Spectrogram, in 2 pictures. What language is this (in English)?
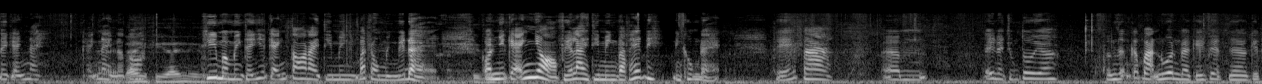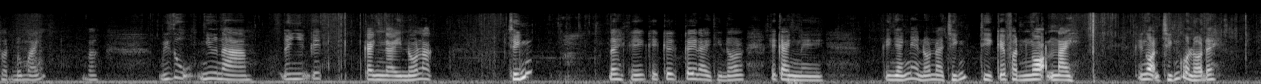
Vietnamese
